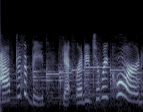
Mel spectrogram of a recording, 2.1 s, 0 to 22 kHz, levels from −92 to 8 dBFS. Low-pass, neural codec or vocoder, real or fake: 7.2 kHz; none; real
